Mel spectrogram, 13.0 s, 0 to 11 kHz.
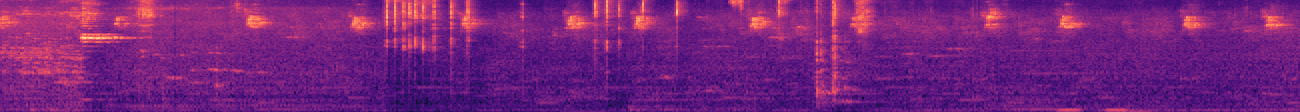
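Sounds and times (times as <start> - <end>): sharp clicks: 3.8 - 5.3, 5.9 - 6.9.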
